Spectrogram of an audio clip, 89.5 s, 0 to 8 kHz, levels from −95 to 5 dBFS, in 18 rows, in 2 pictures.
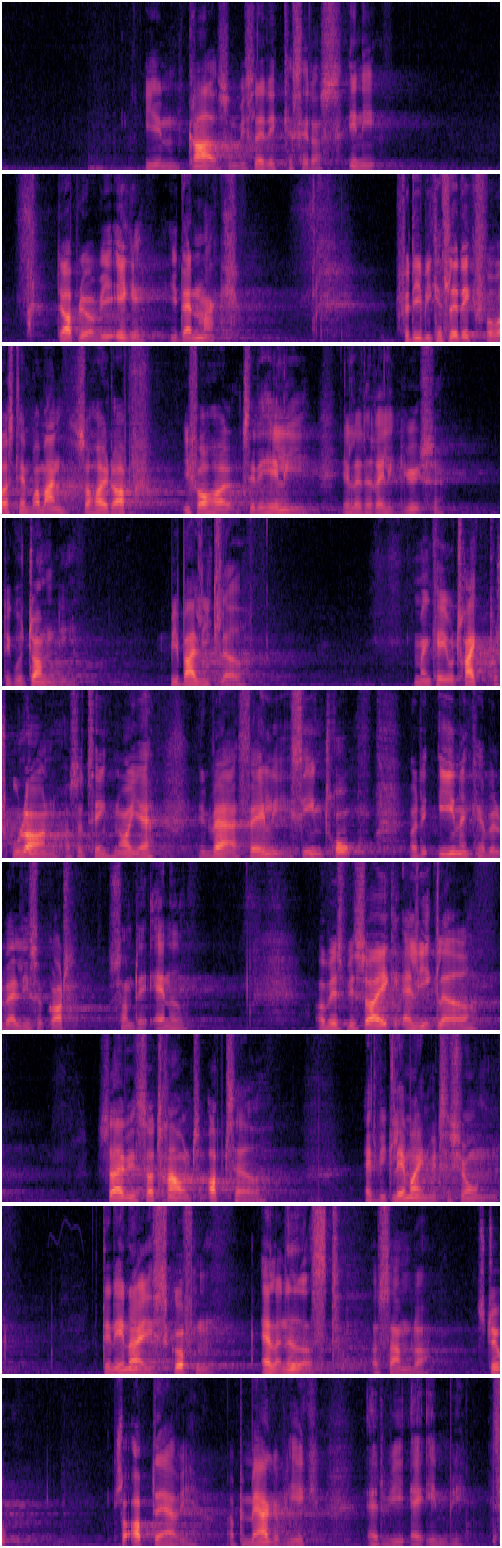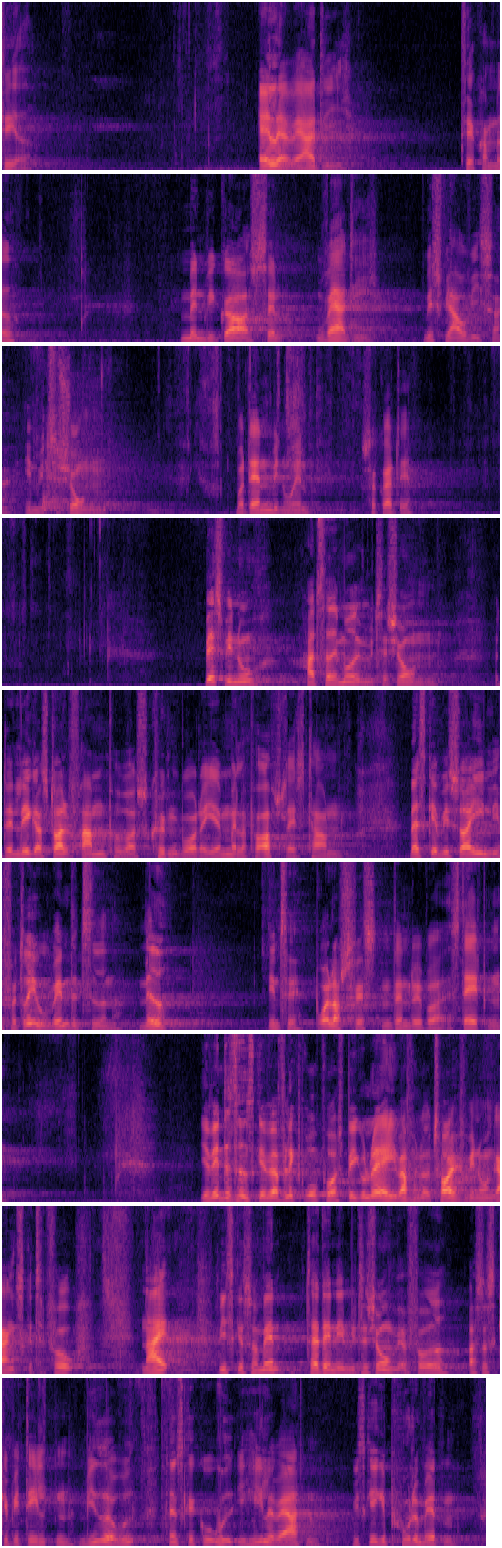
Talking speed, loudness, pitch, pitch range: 150 wpm, -32 LUFS, 130 Hz, 105-145 Hz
